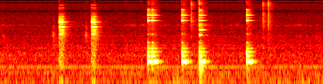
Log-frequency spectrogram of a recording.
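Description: Short electronic beeps sound as a game menu is clicked through.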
